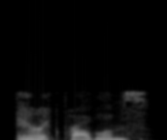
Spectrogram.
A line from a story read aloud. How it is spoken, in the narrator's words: she sighed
